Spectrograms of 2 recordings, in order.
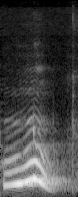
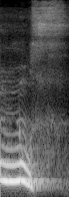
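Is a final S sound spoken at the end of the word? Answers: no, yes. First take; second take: no; yes. First: The final S sound is silent. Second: The final S sound is pronounced. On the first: The speaker calls it right. "I said nu. ... This S is also not pronounced" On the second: The speaker calls it wrong. "I didn't say nous"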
